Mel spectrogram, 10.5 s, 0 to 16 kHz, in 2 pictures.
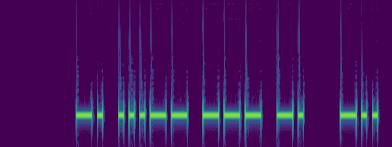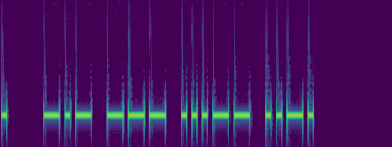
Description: Morse code, heard as a keyed tone, about 17 wpm, 700 Hz. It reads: N3ON DE KO3F
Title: USA Callsign DE Callsign - 4 Characters - 17wpm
